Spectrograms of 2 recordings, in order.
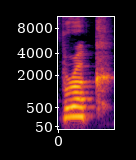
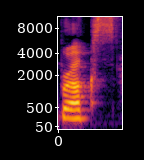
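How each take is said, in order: First: The name ends without an s sound. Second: The name ends with an s sound. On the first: The speaker calls it right. "It is just Brooke, no S" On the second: The speaker calls it wrong. "I mispronounced her last name"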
